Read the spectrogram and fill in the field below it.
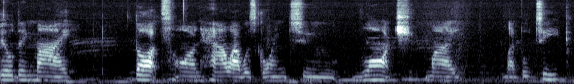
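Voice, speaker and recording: With music in the background and audible room echo, a woman with an American accent speaks very slowly at a fairly low pitch with fairly even intonation. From New Jersey. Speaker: vintage boutique owner. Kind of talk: interview. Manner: halting, many fillers.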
